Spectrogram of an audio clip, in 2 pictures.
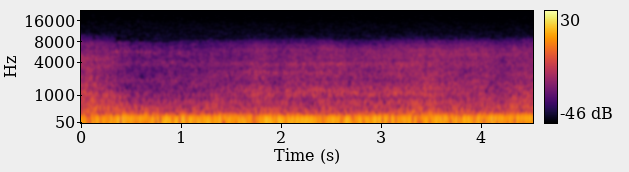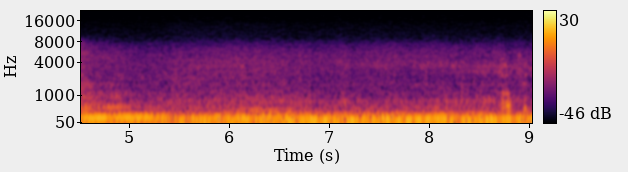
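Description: Holiday road traffic streams past along a half marathon route in 1984, a continuous wash of car engines and tire noise with occasional revving, while a commentator talks over it.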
